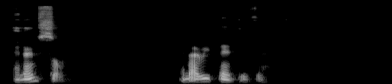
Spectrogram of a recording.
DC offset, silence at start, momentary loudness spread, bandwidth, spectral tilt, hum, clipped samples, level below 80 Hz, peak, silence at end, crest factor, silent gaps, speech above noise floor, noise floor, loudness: under 0.1%; 0.15 s; 15 LU; 16 kHz; -3 dB/octave; none; under 0.1%; -88 dBFS; -4 dBFS; 1.3 s; 26 dB; none; over 64 dB; under -90 dBFS; -26 LUFS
